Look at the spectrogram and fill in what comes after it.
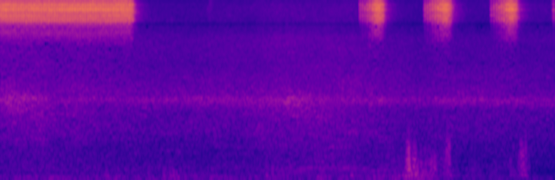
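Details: Australian floury baker, the summer's last cicada, by a busy street: a shrill buzz holds for two seconds and stops, then short high bursts return about every second, as if syncing with another caller, over passing traffic.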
